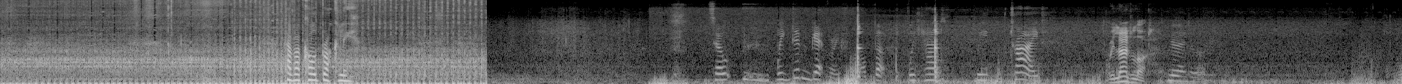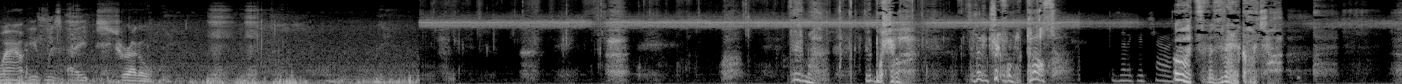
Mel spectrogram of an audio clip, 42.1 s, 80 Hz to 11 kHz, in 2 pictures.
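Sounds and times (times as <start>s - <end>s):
indistinct talking: 0.0s - 7.3s
insects trilling: 0.0s - 7.3s, 27.3s - 42.0s
wind rumbling on microphone: 0.0s - 27.4s.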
